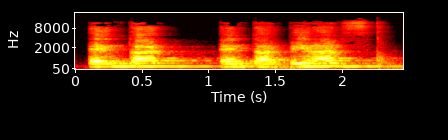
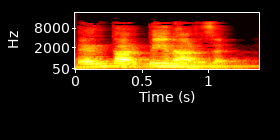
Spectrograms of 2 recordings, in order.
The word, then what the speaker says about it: entrepreneurs: الستات بقت رجال اعمال entrepreneurs الار دي سايلنت entrepreneurs تمام in our region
